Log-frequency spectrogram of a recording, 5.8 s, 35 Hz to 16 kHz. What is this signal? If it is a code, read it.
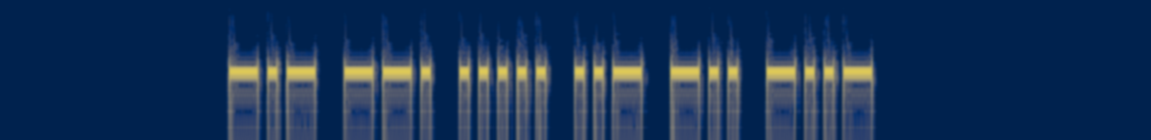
Morse code, heard as a keyed tone, about 25 wpm, 700 Hz. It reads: KG5UDX
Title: USA Call Signs - 6 Characters - 25wpm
